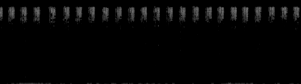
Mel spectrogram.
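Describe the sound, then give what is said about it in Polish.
A wart-biter bush cricket sings alone in a rapid, steady series of sharp, high-pitched ticks, about seven per second, like a clock mechanism clicking quickly. “Jego głośny, ostry i bardzo charakterystyczny śpiew przerównać można do szybkiego cykania mechanizmu zegara.”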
